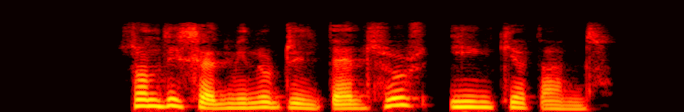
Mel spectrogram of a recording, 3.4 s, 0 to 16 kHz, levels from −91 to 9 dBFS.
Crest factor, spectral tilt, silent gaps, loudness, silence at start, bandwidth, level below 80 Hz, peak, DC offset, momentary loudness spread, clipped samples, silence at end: 18 dB; -8 dB/octave; 2.19-2.25 s; -25 LUFS; 0.65 s; 7.4 kHz; -64 dBFS; -8 dBFS; under 0.1%; 9 LU; under 0.1%; 0.45 s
